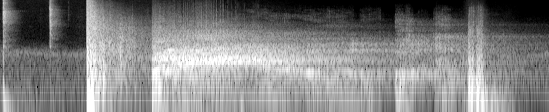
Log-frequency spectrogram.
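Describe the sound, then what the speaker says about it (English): A single loud, close gunshot crack from a pulled trigger in an audio drama about the Abominable Snowman, followed by a long rumbling echo that slowly fades, with scattered thumps before and after. "I pulled the trigger!"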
